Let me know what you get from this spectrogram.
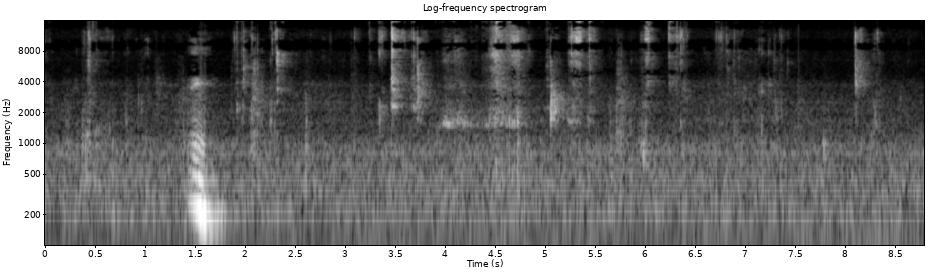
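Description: Close-miked eating of grilled shellfish from the shell: chewing and slurping with many small wet mouth clicks. About a second and a half in comes a short, loud hum that falls in pitch.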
